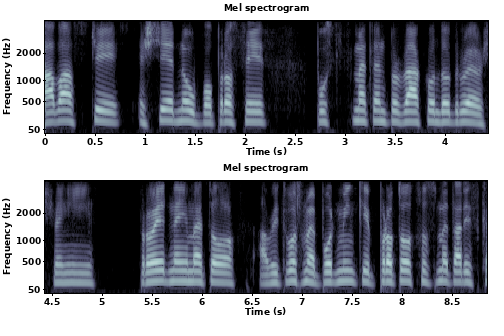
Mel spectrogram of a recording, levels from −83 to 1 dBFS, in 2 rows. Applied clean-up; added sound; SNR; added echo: neural separator model SepFormer WHAM!.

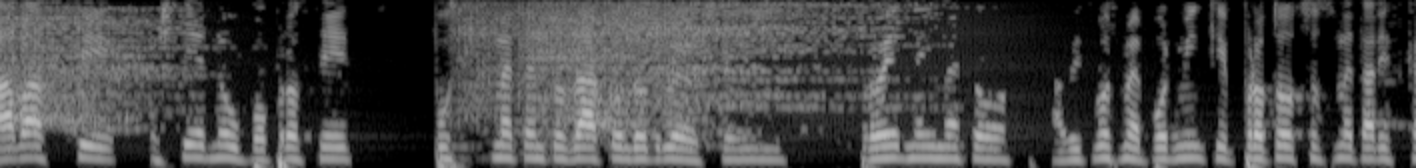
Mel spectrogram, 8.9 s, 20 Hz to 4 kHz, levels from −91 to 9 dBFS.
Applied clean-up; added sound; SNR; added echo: classical method spectral subtraction.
